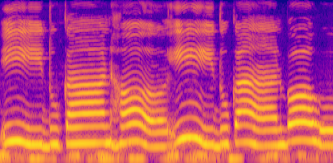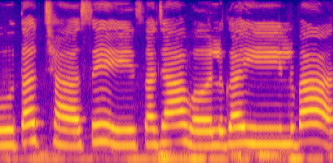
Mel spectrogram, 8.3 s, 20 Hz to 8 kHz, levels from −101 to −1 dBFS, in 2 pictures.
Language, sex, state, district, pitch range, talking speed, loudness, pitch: Bhojpuri, female, Uttar Pradesh, Deoria, 250-295 Hz, 85 wpm, -12 LUFS, 270 Hz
